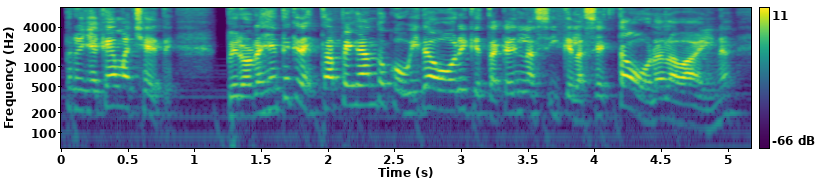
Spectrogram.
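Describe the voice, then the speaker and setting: A woman co-hosting a comedy podcast, irreverent and swearing in quick crude banter. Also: mid-range voice, expressive, pushed and bright, soft background music. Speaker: podcast co-host.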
